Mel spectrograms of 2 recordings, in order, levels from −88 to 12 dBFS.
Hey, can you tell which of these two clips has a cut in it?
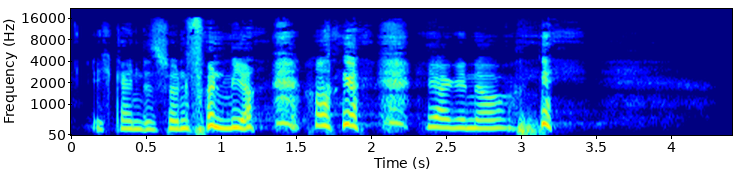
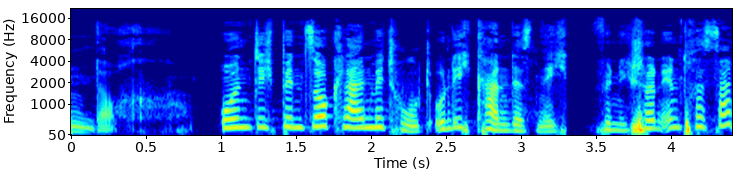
second; 1 cut; at 3.3 s

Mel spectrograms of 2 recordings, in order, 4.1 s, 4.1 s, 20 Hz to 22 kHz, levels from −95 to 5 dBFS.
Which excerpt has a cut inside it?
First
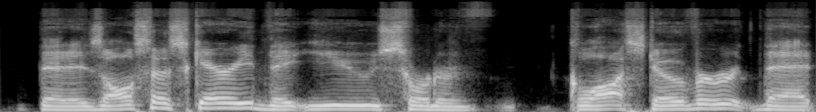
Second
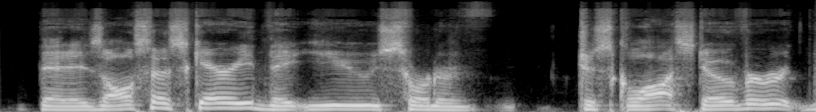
first; 1 cut; at 2.8 s

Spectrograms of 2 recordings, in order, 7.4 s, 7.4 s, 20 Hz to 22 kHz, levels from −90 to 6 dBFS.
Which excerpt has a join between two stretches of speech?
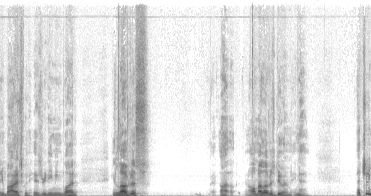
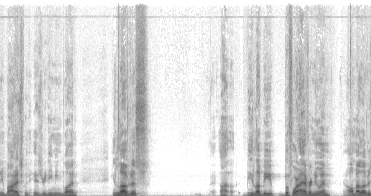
first; 2 cuts; at 4.8 s, 5.8 s

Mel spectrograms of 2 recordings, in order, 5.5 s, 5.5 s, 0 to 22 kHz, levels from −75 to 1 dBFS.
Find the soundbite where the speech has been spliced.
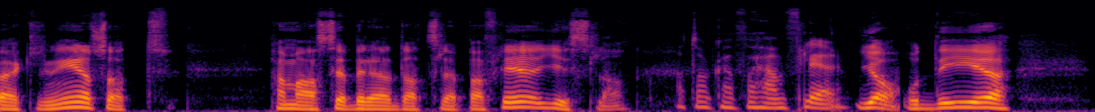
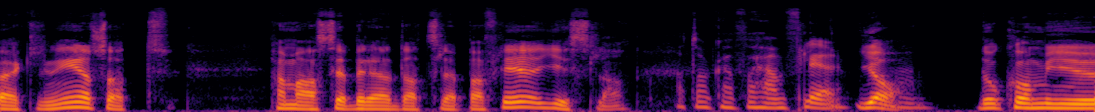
first; 1 cut; at 4.5 s

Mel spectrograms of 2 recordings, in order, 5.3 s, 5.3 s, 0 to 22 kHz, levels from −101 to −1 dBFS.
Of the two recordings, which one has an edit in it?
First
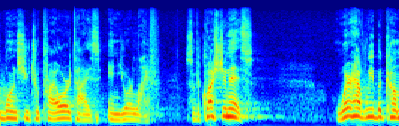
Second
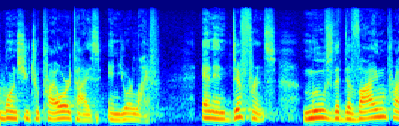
first; 1 cut; at 2.3 s

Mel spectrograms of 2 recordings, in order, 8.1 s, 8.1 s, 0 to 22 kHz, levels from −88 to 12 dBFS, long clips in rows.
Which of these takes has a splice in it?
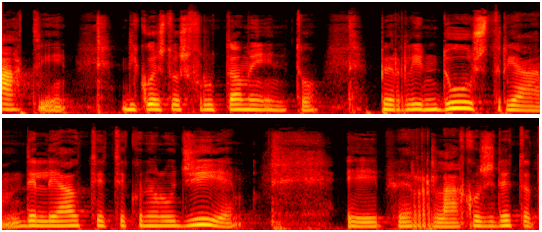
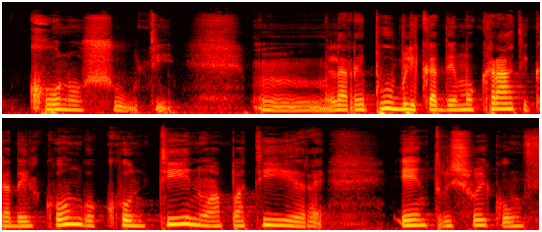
second; 1 cut; at 1.9 s

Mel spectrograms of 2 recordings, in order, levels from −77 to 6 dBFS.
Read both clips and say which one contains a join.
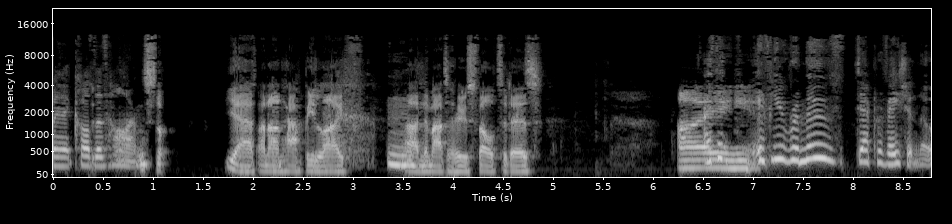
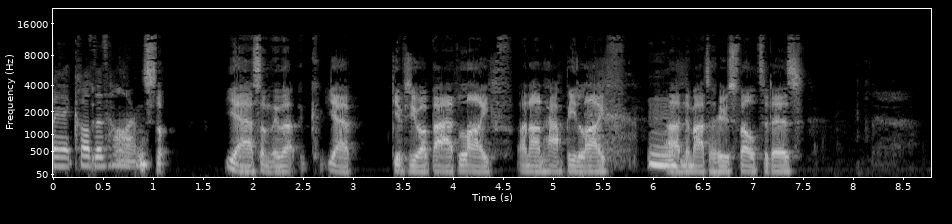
first; 1 cut; at 2.0 s

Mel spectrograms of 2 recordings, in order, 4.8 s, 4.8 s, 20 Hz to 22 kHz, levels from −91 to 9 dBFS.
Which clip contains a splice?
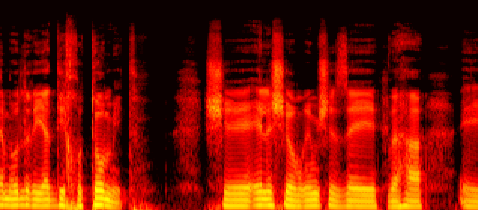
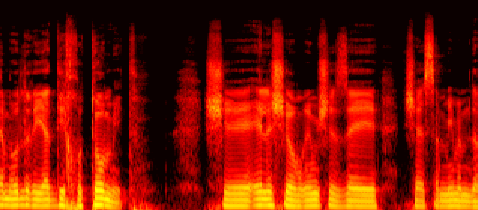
first; 1 cut; at 3.9 s

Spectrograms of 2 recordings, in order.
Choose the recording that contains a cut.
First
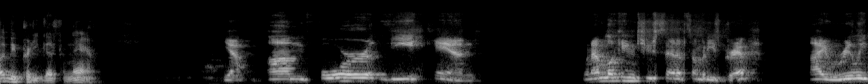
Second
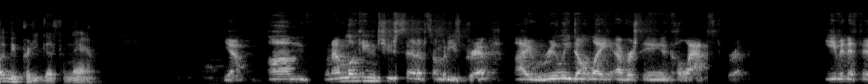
second; 2 cuts; at 3.1 s, 5.1 s

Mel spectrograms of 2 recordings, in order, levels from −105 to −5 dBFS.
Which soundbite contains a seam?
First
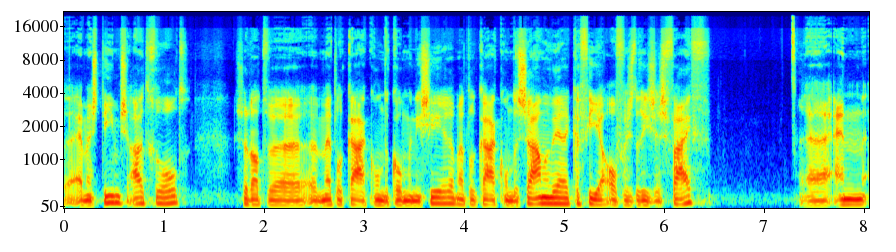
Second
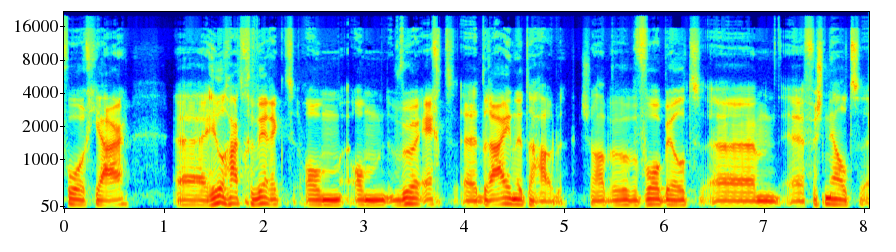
second; 2 cuts; at 2.9 s, 5.1 s

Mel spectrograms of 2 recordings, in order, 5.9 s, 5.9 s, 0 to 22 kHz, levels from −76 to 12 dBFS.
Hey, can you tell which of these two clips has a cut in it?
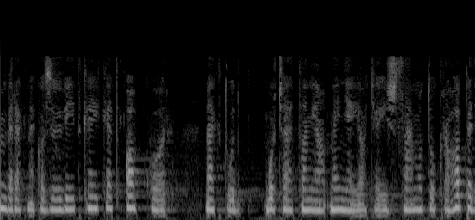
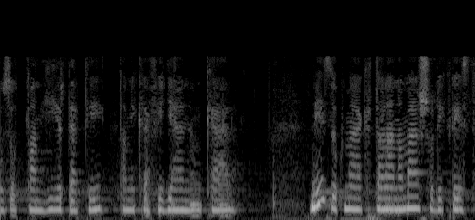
second; 1 cut; at 1.5 s

